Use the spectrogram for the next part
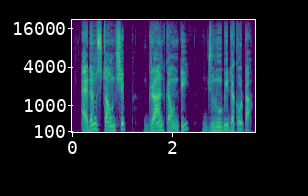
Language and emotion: Urdu, neutral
